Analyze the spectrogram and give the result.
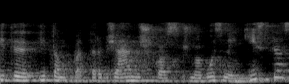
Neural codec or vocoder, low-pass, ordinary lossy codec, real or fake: none; 7.2 kHz; AAC, 32 kbps; real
